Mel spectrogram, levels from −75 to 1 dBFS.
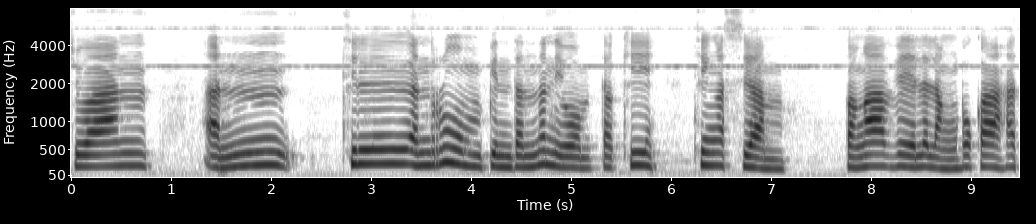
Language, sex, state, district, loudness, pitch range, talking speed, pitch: Mizo, female, Mizoram, Aizawl, -16 LUFS, 190-225 Hz, 135 wpm, 205 Hz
